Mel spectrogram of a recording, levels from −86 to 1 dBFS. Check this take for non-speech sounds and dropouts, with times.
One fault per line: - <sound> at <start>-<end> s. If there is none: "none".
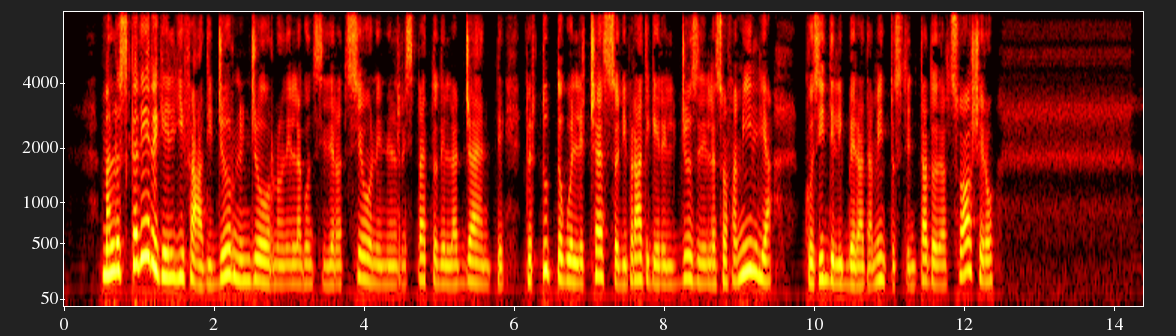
none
